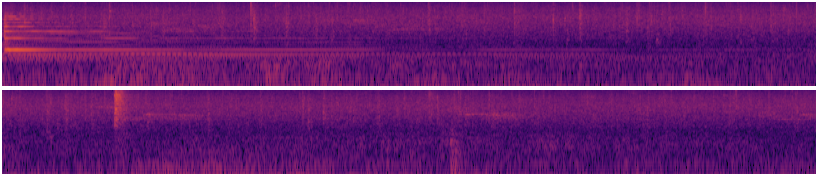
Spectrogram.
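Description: Rain with a deep, continuous rumble of thunder. A piano chord rings on over the first few seconds and fades away, leaving only the rain and rumble.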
